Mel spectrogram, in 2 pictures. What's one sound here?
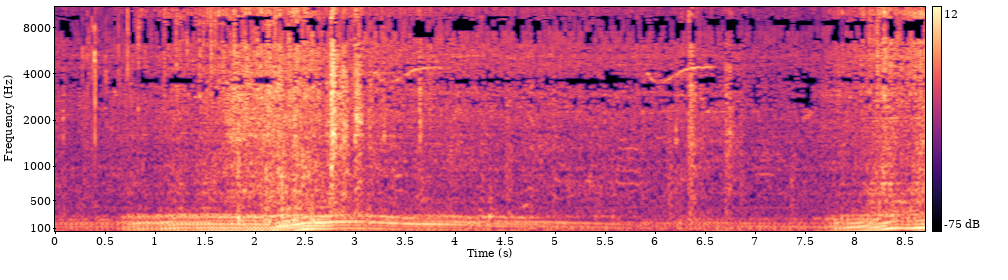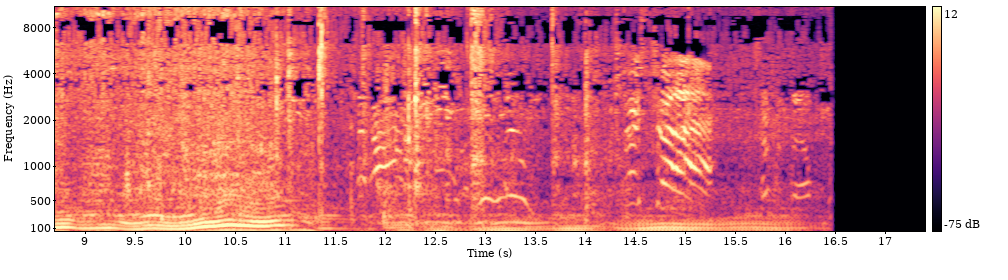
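An engine revs and growls, rising and falling.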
